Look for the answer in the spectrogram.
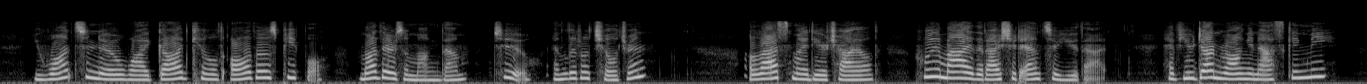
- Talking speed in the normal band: Yes, average, 160 wpm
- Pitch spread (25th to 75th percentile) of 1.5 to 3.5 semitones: No, average, 4.1 semitones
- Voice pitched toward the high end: Yes, very high, 250 Hz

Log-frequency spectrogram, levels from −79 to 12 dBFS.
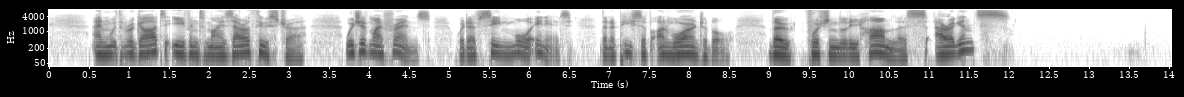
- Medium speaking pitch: No, low, 120 Hz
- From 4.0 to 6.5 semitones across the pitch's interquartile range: No, average, 3.4 semitones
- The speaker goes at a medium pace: No, slow, 115 wpm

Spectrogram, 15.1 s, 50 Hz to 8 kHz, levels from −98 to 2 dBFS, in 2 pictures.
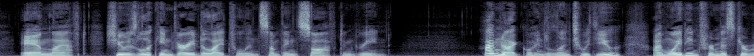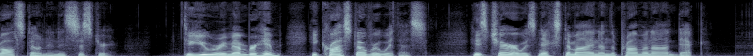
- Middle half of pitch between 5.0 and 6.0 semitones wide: Yes, wide, 5.6 semitones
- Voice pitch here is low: Yes, low, 110 Hz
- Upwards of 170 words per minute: Yes, average, 185 wpm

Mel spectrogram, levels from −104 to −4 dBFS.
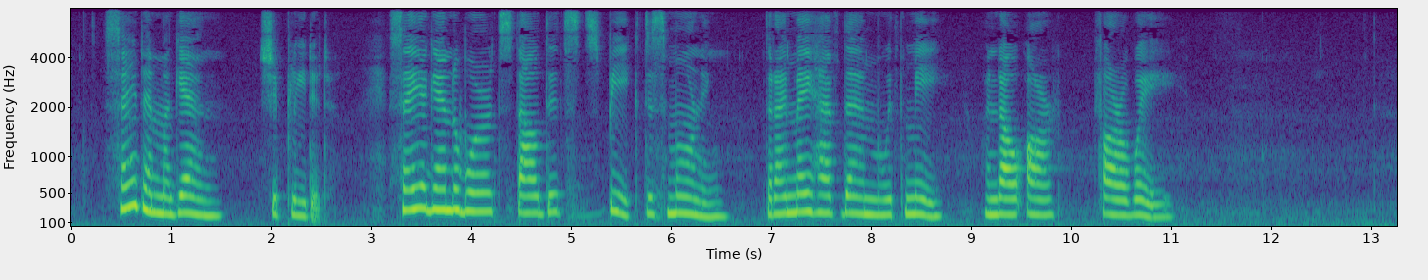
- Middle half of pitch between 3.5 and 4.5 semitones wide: No, average, 2.9 semitones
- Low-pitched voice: No, high, 220 Hz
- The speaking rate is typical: No, slow, 120 wpm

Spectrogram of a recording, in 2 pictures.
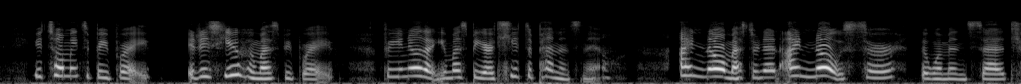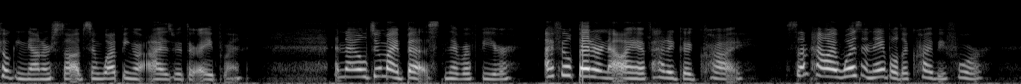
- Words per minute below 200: No, fast, 205 wpm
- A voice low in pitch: No, very high, 295 Hz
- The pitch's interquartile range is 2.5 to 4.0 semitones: No, wide, 5.6 semitones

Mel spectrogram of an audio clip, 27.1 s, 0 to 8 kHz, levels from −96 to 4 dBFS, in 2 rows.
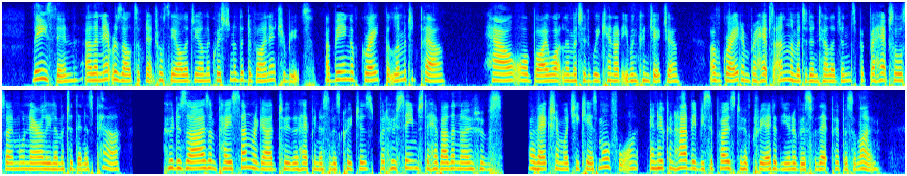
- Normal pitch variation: No, narrow, 2.2 semitones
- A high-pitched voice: Yes, high, 210 Hz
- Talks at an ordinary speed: Yes, average, 195 wpm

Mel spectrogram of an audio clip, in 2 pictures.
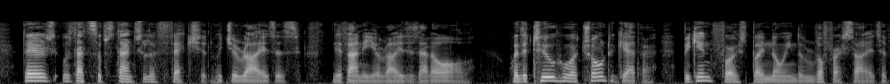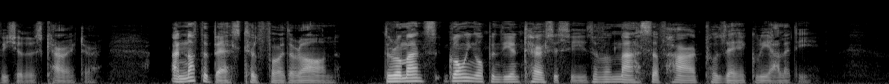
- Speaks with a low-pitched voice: Yes, low, 100 Hz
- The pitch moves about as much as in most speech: No, wide, 7.9 semitones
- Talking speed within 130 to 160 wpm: No, average, 170 wpm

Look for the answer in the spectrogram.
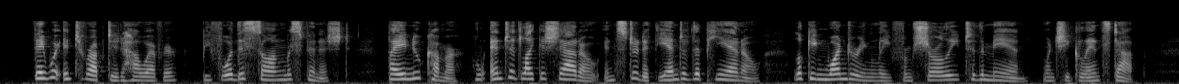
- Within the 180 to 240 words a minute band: Yes, average, 185 wpm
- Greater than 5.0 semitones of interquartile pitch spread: Yes, wide, 5.6 semitones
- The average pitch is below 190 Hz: No, high, 205 Hz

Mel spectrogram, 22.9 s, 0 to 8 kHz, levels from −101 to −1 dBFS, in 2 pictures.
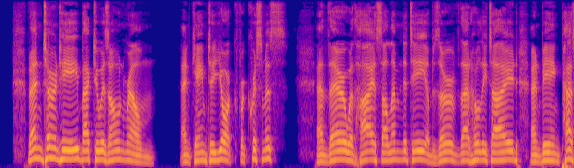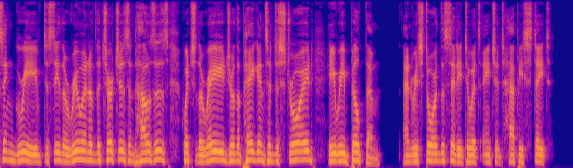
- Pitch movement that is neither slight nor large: Yes, average, 3.6 semitones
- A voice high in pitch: No, medium, 140 Hz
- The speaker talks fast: No, average, 145 wpm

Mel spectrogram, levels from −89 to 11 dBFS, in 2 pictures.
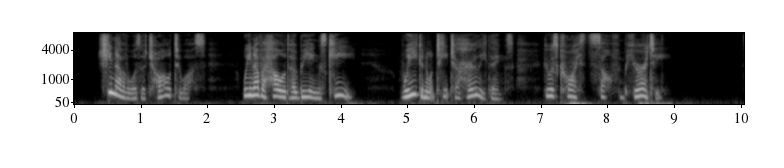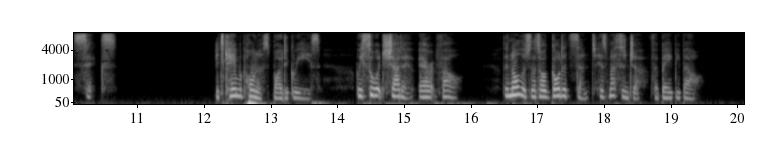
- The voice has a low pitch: No, high, 230 Hz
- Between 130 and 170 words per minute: Yes, average, 160 wpm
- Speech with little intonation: No, average, 4.4 semitones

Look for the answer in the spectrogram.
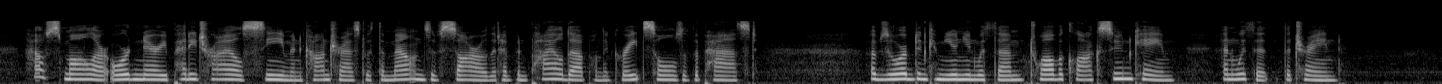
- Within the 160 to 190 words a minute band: Yes, average, 165 wpm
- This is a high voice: Yes, high, 220 Hz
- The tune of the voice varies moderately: No, narrow, 2.2 semitones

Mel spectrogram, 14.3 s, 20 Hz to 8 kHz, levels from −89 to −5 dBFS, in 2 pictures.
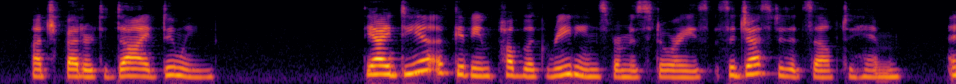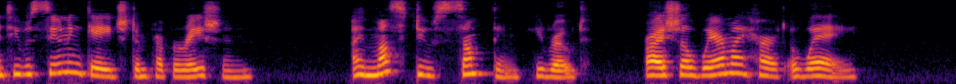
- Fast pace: No, average, 160 wpm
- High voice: Yes, high, 220 Hz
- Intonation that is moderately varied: Yes, average, 4.3 semitones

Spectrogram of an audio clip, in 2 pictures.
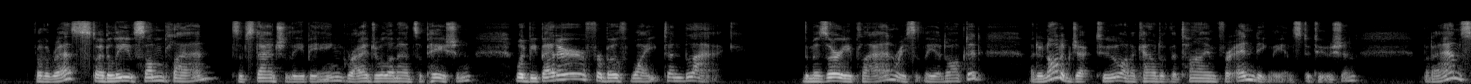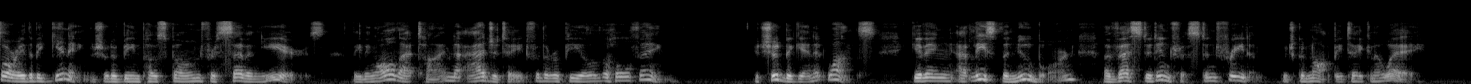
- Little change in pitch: No, average, 4.1 semitones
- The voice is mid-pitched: Yes, medium, 145 Hz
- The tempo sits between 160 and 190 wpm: Yes, average, 175 wpm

